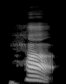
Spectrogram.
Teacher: কণ্ঠনালীর মাঝখান থেকে গরম বাতাসের সাহায্যে উচ্চারিত হবে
